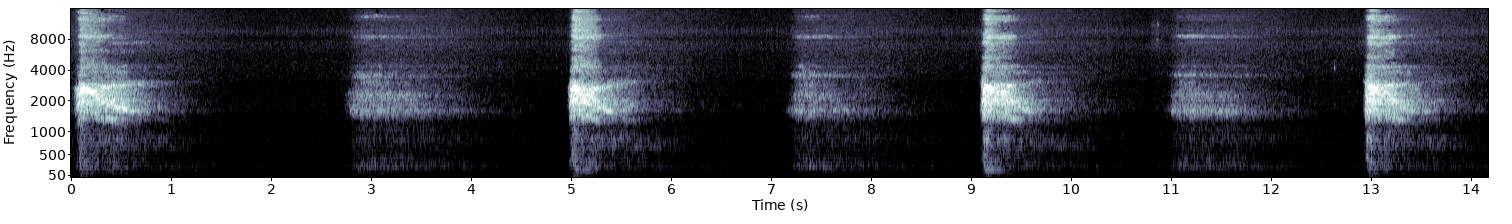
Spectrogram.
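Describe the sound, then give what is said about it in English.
Deep breathing during a breathing exercise: seven breath sounds at a steady pace, alternating stronger, sharper breaths with softer, quieter ones, each swelling and fading into near silence. “We complete 10 rapid breaths in succession, inhaling and exhaling deeply.”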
